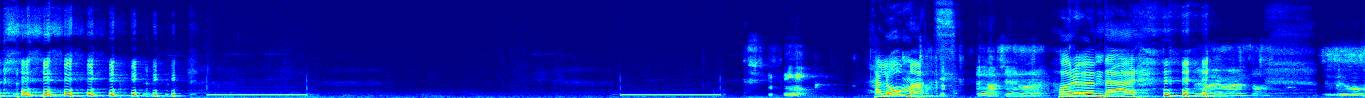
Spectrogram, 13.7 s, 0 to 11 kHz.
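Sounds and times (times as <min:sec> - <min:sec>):
speech: 0:00.0 - 0:01.5, 0:08.8 - 0:13.6
telephone ringing tone on a call being placed: 0:02.1 - 0:03.2, 0:06.2 - 0:07.3.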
